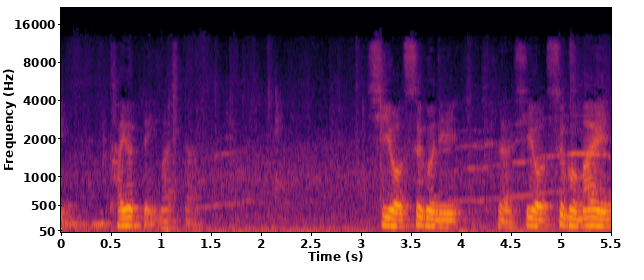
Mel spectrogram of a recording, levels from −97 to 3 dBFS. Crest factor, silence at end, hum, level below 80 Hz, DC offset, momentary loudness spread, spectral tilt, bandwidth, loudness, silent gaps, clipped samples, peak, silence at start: 16 dB; 0 s; none; -46 dBFS; under 0.1%; 24 LU; -8 dB/octave; 12.5 kHz; -27 LUFS; none; under 0.1%; -12 dBFS; 0 s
